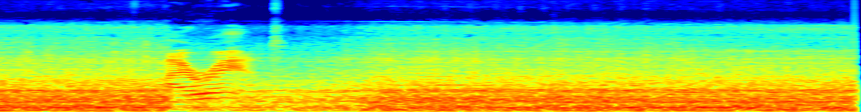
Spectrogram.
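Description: Steady low rumble of a truck on the move, heard from inside the cab. About a second in comes a brief vocal sound from the driver.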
